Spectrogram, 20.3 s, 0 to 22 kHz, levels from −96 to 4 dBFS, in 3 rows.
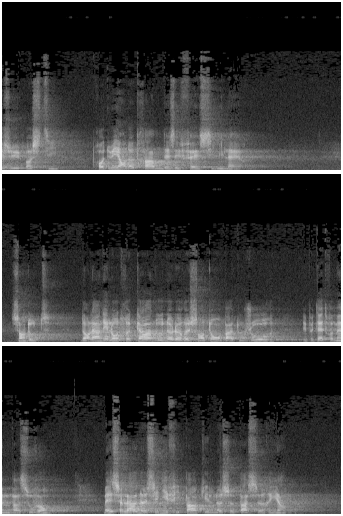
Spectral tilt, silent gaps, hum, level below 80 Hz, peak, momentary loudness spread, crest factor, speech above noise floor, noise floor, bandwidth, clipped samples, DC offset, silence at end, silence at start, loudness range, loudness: -2 dB/octave; none; none; -68 dBFS; -4 dBFS; 21 LU; 22 dB; 29 dB; -52 dBFS; 16 kHz; under 0.1%; under 0.1%; 0.25 s; 0 s; 7 LU; -22 LUFS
